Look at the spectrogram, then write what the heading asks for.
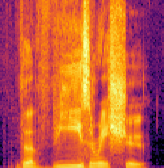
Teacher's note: He does pronounce small r sound in between visa and issue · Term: intrusive R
